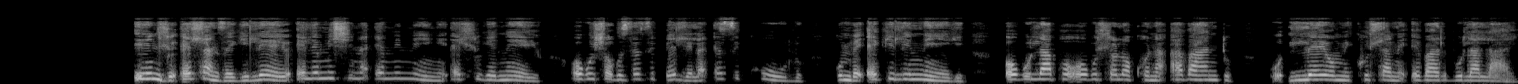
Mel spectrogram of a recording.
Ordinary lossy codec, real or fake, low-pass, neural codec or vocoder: AAC, 32 kbps; real; 9.9 kHz; none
